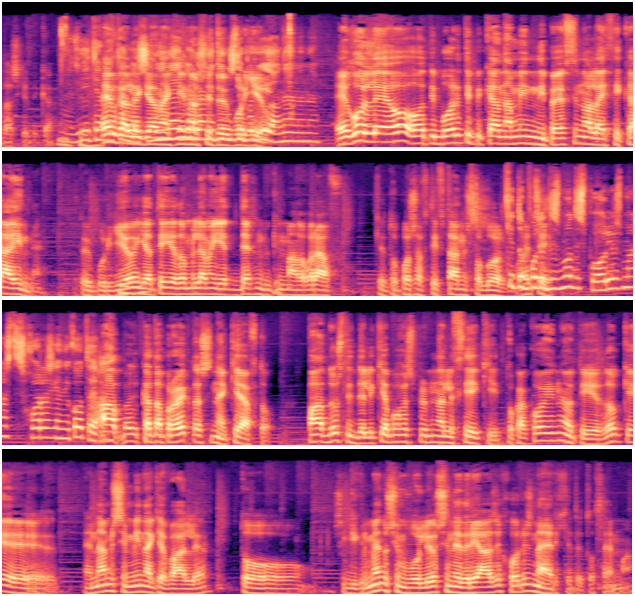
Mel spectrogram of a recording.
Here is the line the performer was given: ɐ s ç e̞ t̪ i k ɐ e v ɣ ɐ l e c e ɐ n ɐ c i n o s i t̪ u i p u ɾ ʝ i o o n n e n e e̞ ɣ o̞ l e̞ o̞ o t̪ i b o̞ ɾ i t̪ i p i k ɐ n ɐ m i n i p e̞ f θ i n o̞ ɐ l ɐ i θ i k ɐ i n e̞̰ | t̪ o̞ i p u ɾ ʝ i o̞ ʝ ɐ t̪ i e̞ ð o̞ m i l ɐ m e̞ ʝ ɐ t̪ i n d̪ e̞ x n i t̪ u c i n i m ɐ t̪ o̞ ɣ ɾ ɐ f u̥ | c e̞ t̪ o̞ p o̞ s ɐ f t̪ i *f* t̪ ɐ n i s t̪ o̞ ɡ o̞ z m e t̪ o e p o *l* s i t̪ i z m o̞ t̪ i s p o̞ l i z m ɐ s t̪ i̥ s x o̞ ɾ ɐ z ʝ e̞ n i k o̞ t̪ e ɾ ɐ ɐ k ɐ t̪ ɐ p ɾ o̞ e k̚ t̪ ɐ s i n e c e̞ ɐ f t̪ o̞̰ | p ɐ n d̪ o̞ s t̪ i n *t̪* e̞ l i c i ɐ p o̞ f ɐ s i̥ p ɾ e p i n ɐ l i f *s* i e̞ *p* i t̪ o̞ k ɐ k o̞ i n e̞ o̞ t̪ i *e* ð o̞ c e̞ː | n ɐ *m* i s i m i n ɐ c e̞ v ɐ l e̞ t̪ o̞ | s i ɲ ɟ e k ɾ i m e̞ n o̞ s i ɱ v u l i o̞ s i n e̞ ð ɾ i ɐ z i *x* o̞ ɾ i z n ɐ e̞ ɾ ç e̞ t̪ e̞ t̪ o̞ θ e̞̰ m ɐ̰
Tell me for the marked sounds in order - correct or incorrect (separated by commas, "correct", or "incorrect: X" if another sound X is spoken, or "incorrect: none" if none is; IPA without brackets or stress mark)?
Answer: correct, correct, incorrect: d̪, incorrect: θ, incorrect: c, correct, correct, correct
